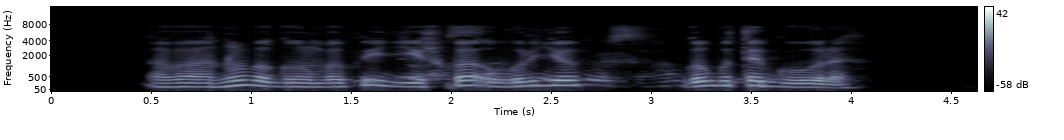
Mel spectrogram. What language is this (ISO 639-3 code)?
kin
